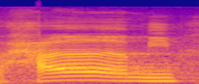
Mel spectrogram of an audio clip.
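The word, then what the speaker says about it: حم: Jadi Hamim ini cara baca dia iaitu ha itu tak ada harakat, mana ha baris atas ha jangan panjangkan, jangan panjang, ha tak ada harakat itu, Hamim, ha terus.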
